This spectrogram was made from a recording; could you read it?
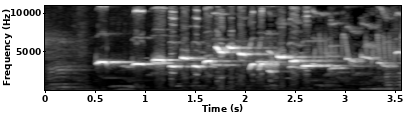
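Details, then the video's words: Lesser shortwing song: a loud burst of high, tumbling whistles and rapid warbled notes, running on without a break after a short quiet start. "Master Pancingan Burung cingcoang/jongkangan coklat"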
